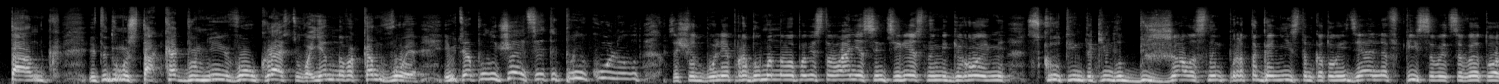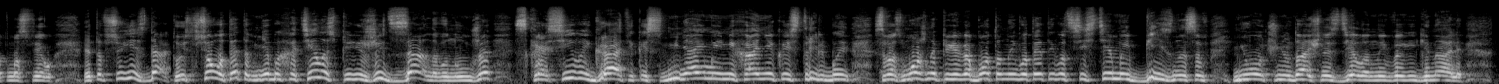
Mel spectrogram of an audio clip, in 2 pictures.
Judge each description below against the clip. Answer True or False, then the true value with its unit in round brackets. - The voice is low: False (210 Hz)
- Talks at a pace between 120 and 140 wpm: False (155 wpm)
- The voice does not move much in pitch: False (3.4 semitones)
